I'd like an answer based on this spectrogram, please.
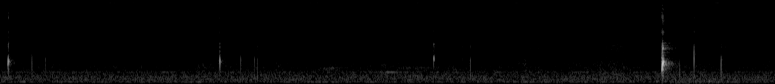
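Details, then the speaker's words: Brief, sharp clicking hiccups at irregular intervals, about five in eight seconds, in a quiet room, from a baby boy in hospital; infant hiccups. "cutest little hiccups, buddy. Finley, did you get the hiccups? Oh my."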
